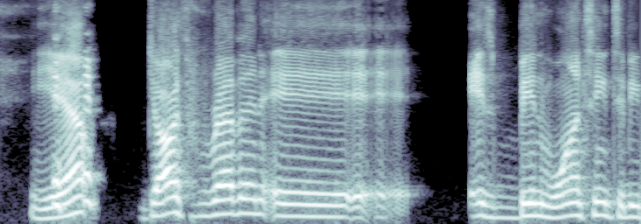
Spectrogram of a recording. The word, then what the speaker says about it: Revan: Darth Revan. Darth Revan. I was gonna say Raven.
